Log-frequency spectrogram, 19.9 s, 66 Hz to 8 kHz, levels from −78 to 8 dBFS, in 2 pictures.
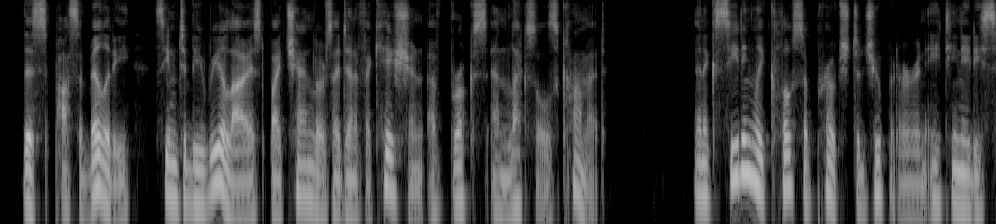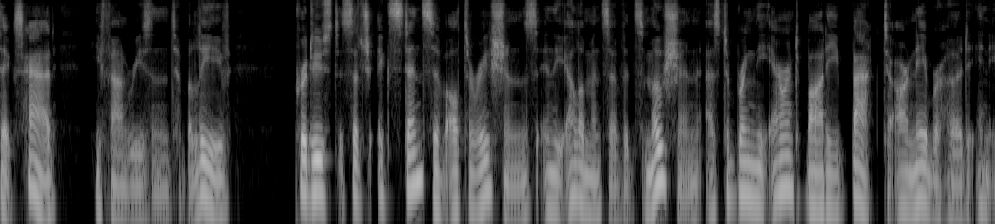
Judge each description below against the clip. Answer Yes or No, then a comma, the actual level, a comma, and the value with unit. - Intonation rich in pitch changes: Yes, wide, 6.3 semitones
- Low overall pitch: Yes, low, 105 Hz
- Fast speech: No, average, 150 wpm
